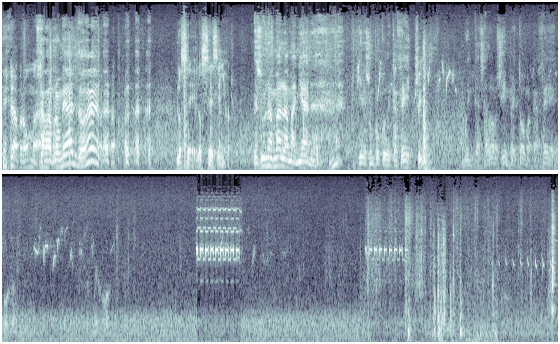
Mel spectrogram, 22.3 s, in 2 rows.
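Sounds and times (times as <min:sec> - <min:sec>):
laughter: 0:00.0 - 0:03.4
speech: 0:00.0 - 0:11.7
telephone ringing: 0:15.0 - 0:16.0, 0:18.4 - 0:19.3.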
